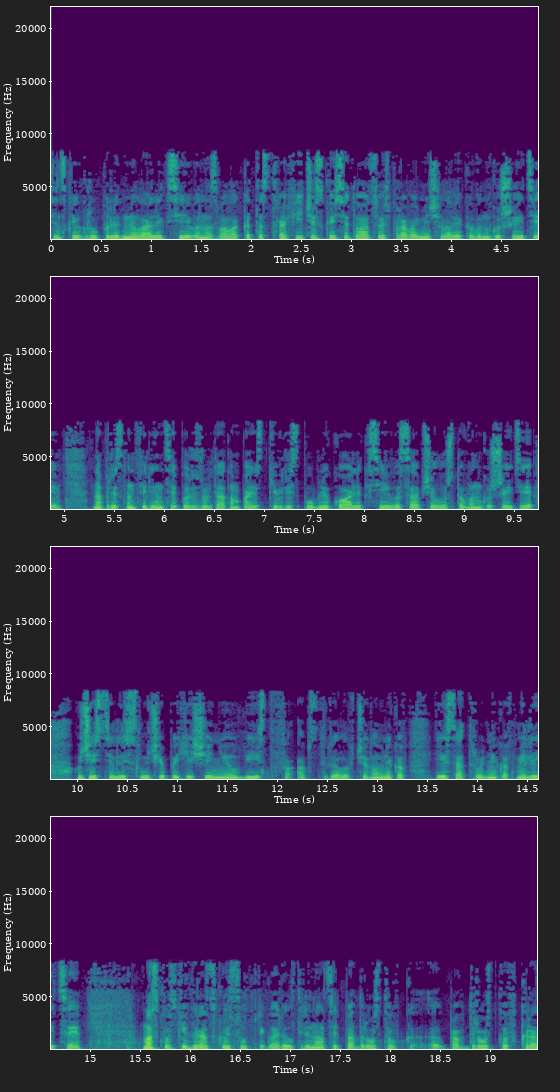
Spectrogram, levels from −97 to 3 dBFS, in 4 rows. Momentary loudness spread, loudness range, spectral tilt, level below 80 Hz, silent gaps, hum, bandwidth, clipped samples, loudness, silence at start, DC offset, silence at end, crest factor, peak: 7 LU; 2 LU; -6.5 dB/octave; -50 dBFS; none; none; 8.8 kHz; under 0.1%; -24 LUFS; 0 s; under 0.1%; 0 s; 22 dB; -2 dBFS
